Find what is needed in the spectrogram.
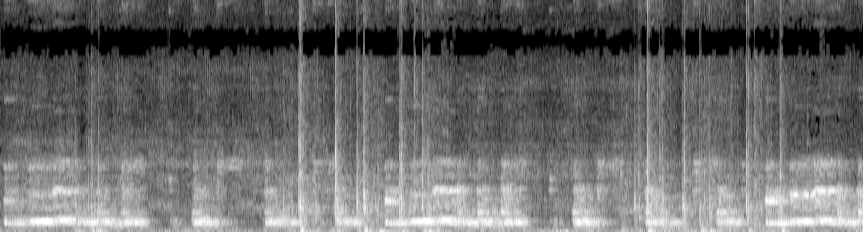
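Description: Upbeat electronic dance tune with a synthesised singing voice, played by a battery-powered dancing robot toy as it dances, going in repeating phrases about two seconds long with sharp beats.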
